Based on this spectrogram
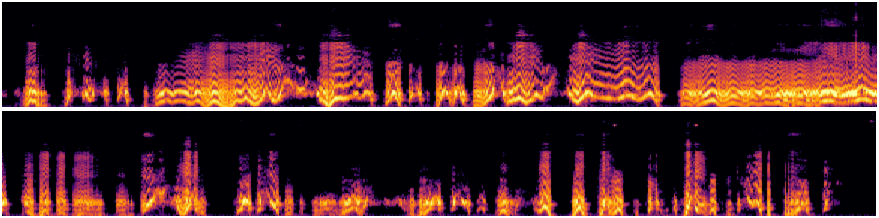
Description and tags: Rubbing a pair of Polo Ralph Lauren glasses against a piece of green foam
This is the sound it makes when you rub the plastic frames of a pair of thick-rimmed, black Polo Ralph Lauren brand glasses against a green piece of foam used to cover a microphone and reduce wind.
rubbing, weird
